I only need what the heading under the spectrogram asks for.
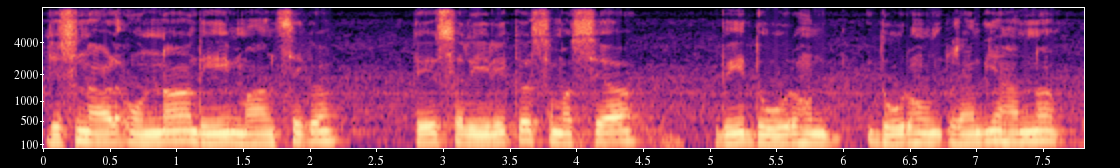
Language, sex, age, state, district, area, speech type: Punjabi, male, 18-30, Punjab, Barnala, rural, spontaneous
